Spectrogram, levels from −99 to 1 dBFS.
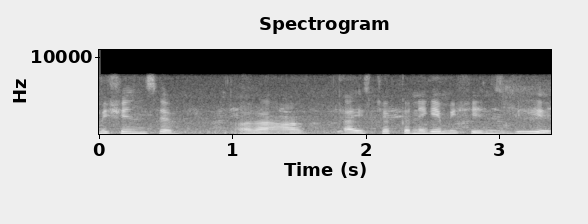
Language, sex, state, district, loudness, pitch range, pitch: Hindi, female, Punjab, Pathankot, -16 LUFS, 190-215 Hz, 200 Hz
